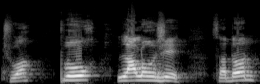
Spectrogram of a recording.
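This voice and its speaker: Man, recitation teacher, high voice, insistent, repetitive explanations, scolding tone. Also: steady tone, slow, darkish tone. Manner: insistent, repeats explanations step by step, scolds students. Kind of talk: classroom teaching. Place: classroom with a board.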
